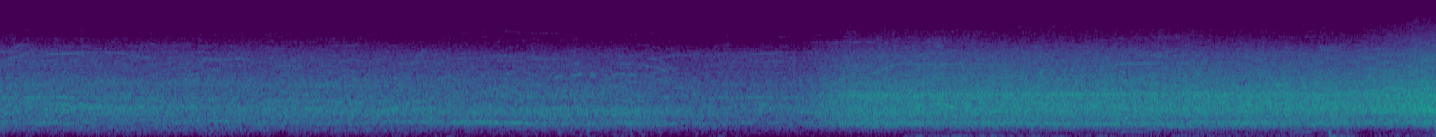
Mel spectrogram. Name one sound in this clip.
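A huge stadium crowd cheers and roars, swelling louder.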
